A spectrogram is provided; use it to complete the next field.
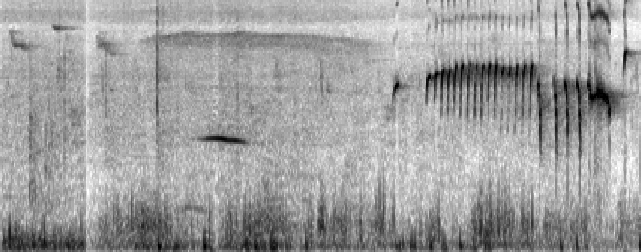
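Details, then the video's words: White-rumped shama song played as a lure to make a young speckled (trotol) bird sing readily: after faint background noise, a fast high rattling trill of rapid evenly spaced notes runs for about two seconds, ending in a sharp note. "PANCINGAN MURAI BATU TROTOL AGAR CEPAT BUNYI GACOR BONGKAR MATERI"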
